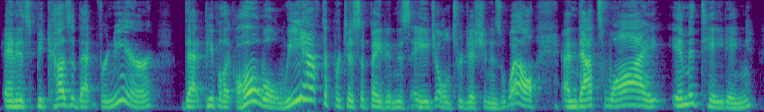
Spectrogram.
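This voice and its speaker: Fairly high-pitched and full of big pitch swings, this American man talks fairly quickly with few pauses. He's a guest expert on a podcast, a philosophy professor and author, explaining in a lively, conversational way and frequently checking in with the listener.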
